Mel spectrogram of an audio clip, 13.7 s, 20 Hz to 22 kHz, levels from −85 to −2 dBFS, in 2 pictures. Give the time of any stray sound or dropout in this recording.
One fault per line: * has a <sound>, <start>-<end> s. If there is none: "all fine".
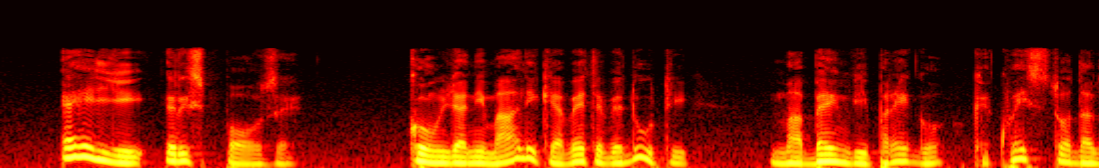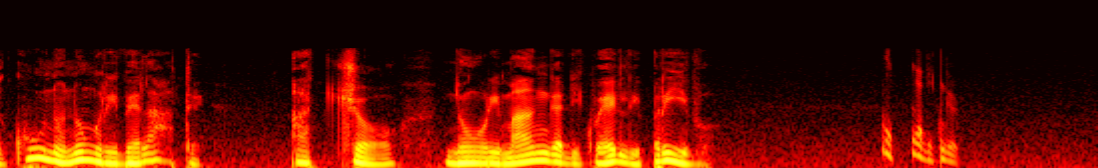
* has a chirp, 12.4-12.9 s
